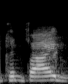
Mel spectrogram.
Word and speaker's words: confide: uh confide confide first to confide verb uhwah at the beginning stress on the second syllable.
